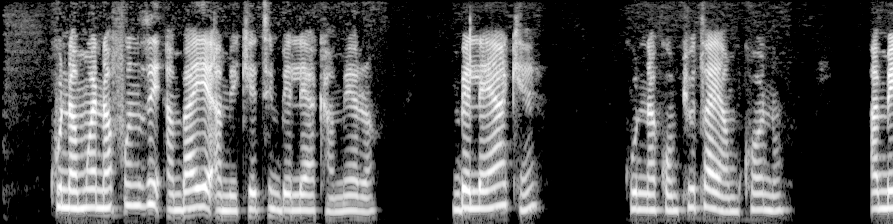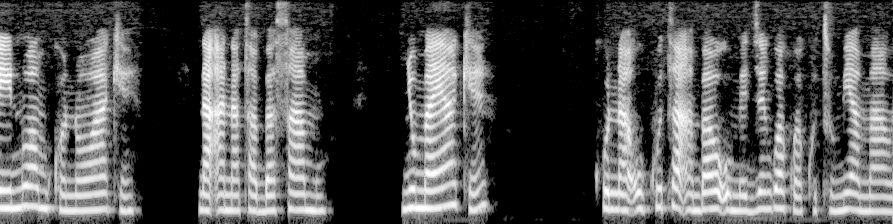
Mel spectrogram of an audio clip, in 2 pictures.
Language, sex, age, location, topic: Swahili, female, 25-35, Nairobi, education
